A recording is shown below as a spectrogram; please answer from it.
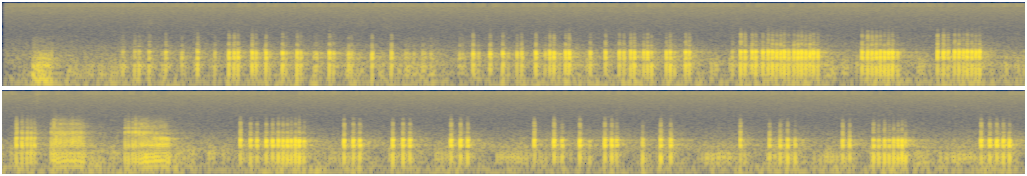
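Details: A koala in the Australian bush gives a deep, rasping, rapidly pulsed call, like a rhythmic snore that surges and fades.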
